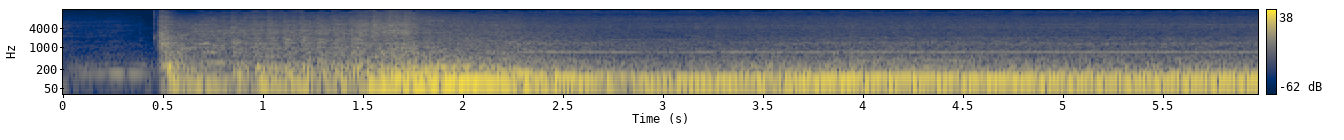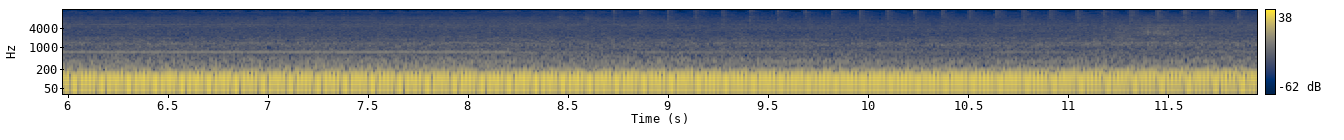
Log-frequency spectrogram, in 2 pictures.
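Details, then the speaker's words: Honda EP3 freshly swapped to a K24: engine fires, revs and settles; a light rapid puffing tick follows engine speed over the idle, which sounds like valve tick but was confirmed by stethoscope to be an exhaust leak. "In person and in the video, it sounds like it's got a tick, but it does not. It's an exhaust leak. I've already checked it with this stethoscope."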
